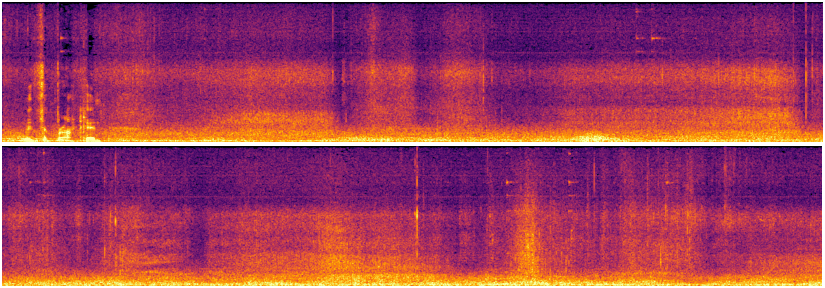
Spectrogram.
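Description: A man blows steadily into a bundle of smouldering tinder.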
